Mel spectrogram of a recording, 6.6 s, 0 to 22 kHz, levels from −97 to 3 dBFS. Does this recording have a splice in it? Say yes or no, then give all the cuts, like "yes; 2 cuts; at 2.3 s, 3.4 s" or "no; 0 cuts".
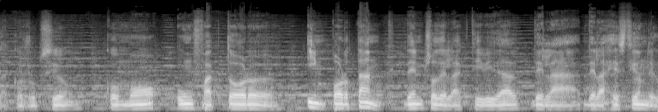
yes; 3 cuts; at 0.9 s, 3.9 s, 5.8 s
